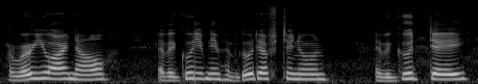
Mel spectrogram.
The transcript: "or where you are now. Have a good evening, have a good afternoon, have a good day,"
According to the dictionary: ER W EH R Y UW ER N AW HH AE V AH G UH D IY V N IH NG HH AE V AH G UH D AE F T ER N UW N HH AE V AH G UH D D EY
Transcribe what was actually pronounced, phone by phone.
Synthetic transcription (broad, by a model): W EH R Y UW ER N AW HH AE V AH G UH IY V N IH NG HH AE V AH G UH D AE F T ER N UW N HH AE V AH G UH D D EY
